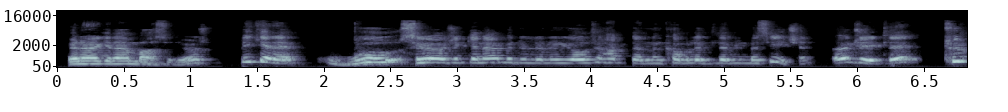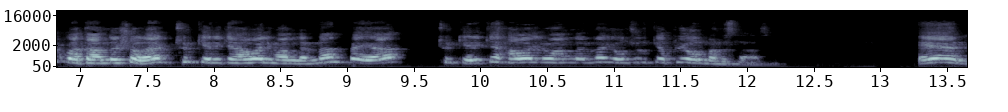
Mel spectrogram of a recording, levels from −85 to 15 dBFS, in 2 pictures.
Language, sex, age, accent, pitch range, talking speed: Turkish, male, 50-69, native, 205-285 Hz, 125 wpm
